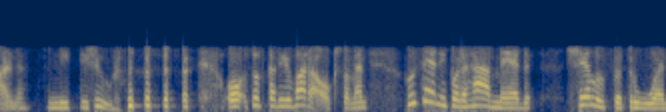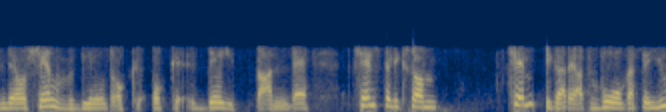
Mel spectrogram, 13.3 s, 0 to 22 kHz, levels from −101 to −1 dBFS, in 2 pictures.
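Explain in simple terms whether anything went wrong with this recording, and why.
Tandem speech coding runs through the whole clip, from the first second to the last. The call crossed three different speech codecs in a row: a GSM mobile coder, a CVSD coder and finally G.723.1. At each border the speech was decoded and squeezed again, so every coder worked on the last one's already damaged output. The result is speech rougher, duller and more warbly than any single link would give, with nothing above 3.8 kHz.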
